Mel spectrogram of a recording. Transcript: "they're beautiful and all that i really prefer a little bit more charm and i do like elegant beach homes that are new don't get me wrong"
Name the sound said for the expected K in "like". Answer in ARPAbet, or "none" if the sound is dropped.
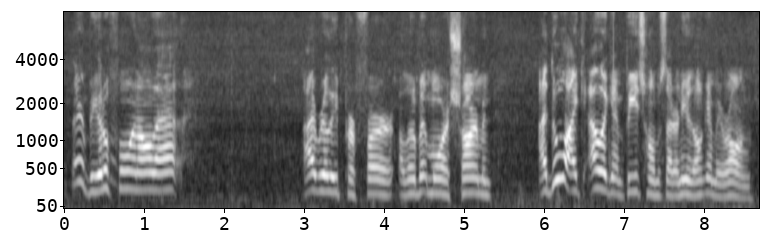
K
